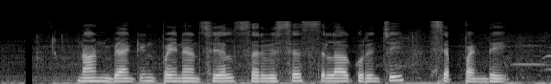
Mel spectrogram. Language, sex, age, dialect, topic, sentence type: Telugu, male, 25-30, Southern, banking, question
